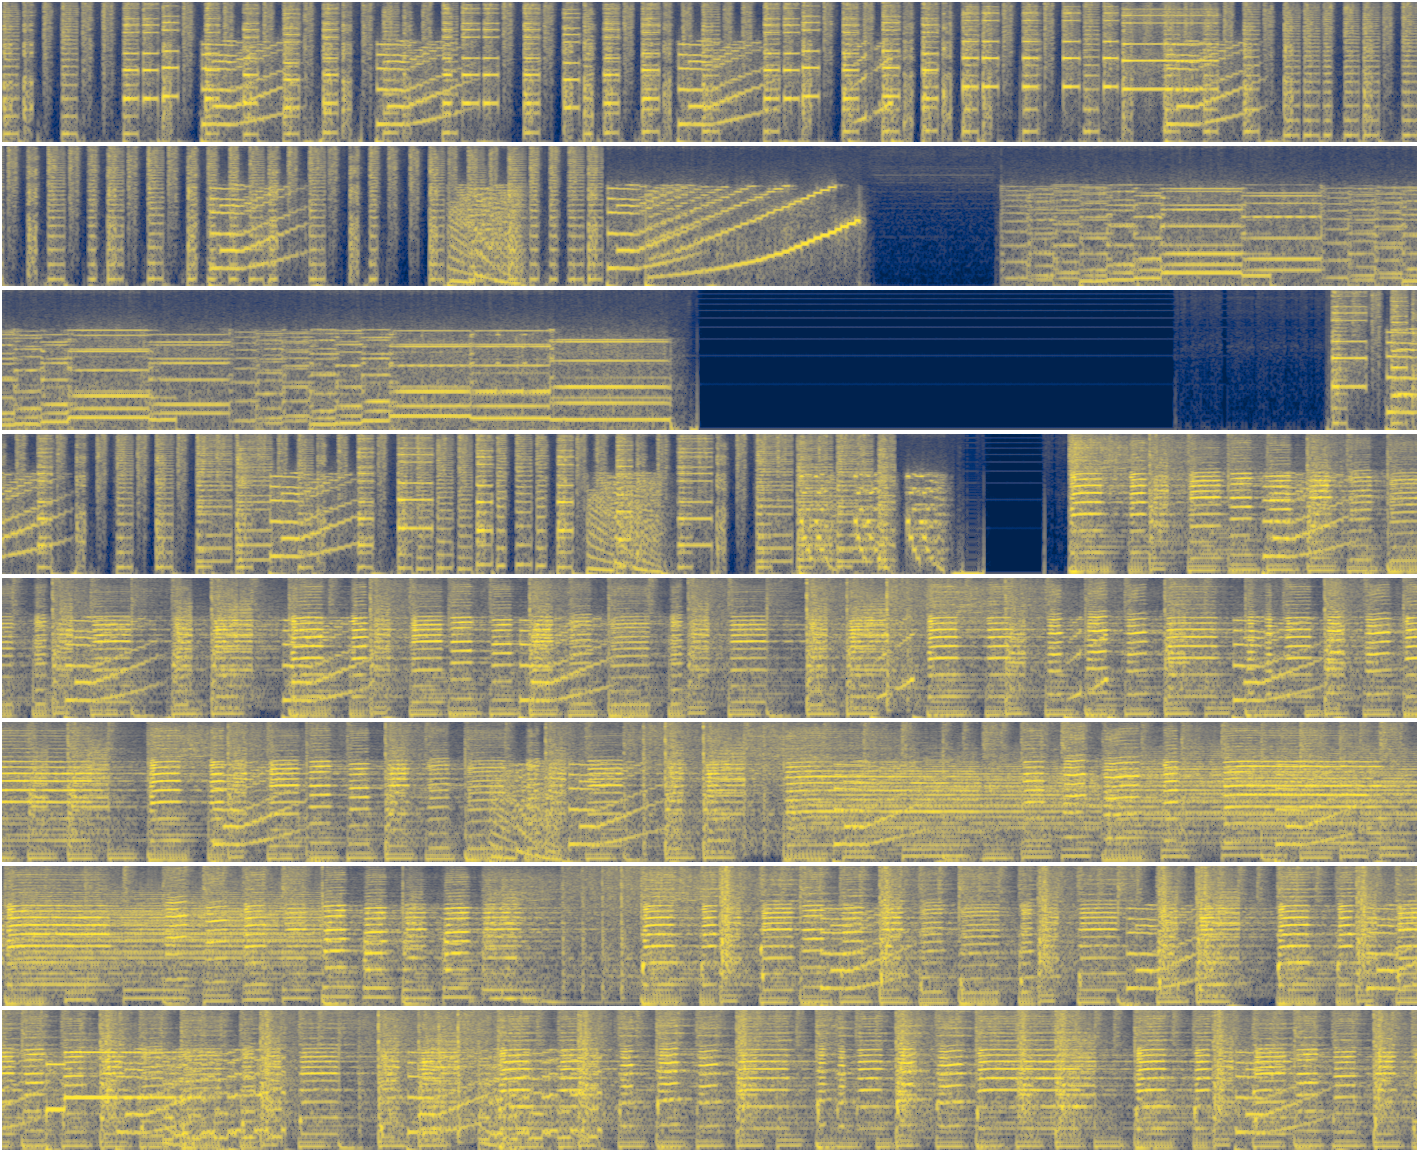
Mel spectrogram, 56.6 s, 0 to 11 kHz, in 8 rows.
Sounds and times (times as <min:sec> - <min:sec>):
Music: 0:00.0 - 0:10.2, 0:12.1 - 0:17.6, 0:20.8 - 0:25.7, 0:26.6 - 0:56.6.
